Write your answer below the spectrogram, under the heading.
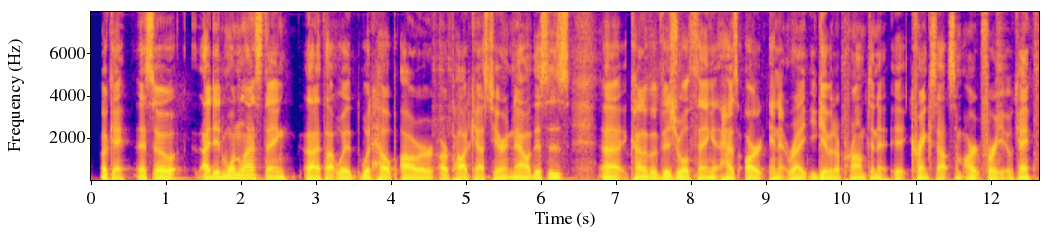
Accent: Illinois, United States; I'm a nineties kid from Illinois

